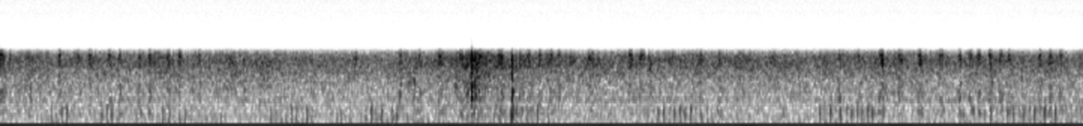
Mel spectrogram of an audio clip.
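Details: Rescue cat recorded close up, purring steadily; low rumbling pulses swell and fade about once per second, with a faint soft click midway.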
